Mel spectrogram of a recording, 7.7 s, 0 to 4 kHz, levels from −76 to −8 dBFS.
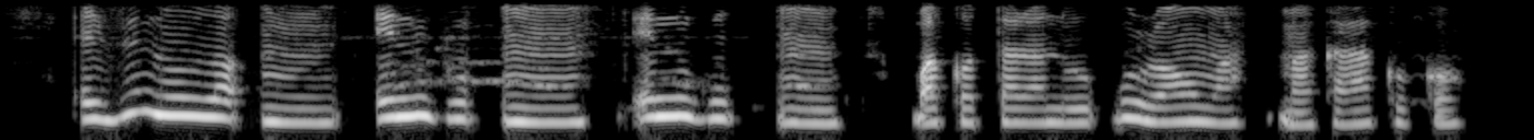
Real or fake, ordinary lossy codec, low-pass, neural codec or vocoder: real; Opus, 64 kbps; 3.6 kHz; none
